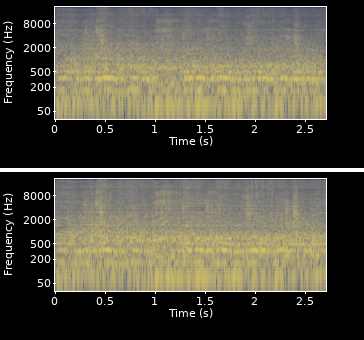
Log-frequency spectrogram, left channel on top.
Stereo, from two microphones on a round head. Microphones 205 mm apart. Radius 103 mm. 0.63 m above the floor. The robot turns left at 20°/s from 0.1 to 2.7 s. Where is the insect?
20° right, 0.8 m; by 2.7 s 70° right, 0.8 m.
